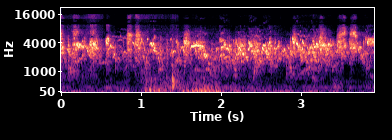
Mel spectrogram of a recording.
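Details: Canaries bathing together on a summer day keep up steady high chirping and twittering, with a short low burst of splashing or wing flutter near the middle.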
